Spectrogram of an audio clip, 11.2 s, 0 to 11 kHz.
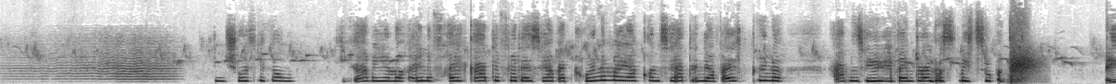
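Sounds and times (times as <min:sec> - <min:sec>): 
mosquito whining in Berlin: 0:00.0 - 0:01.8
speech: 0:02.1 - 0:11.1.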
